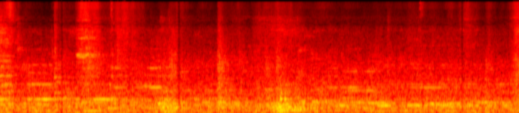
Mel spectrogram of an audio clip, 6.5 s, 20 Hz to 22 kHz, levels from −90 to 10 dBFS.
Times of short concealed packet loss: 0.76-0.80, 2.22-2.26, 5.76-5.80

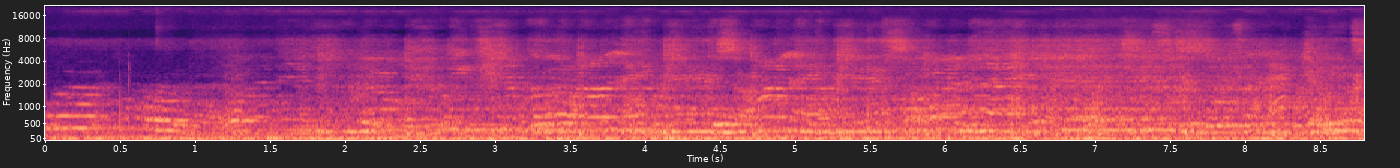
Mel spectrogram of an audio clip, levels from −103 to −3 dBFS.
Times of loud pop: 0.49-0.57

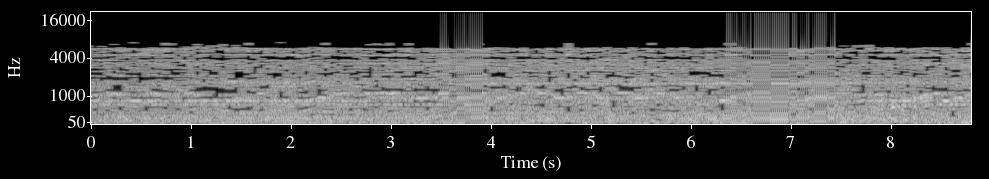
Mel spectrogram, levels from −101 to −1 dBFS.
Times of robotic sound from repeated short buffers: 3.50-3.94, 6.36-7.46

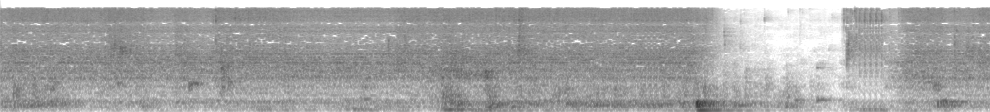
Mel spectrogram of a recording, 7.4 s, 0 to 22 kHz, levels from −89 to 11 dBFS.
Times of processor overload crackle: none

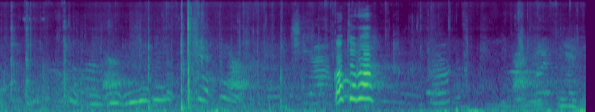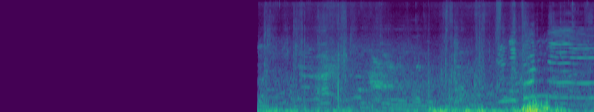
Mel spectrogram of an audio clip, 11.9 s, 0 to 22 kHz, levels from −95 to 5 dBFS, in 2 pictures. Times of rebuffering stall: 5.85-8.53

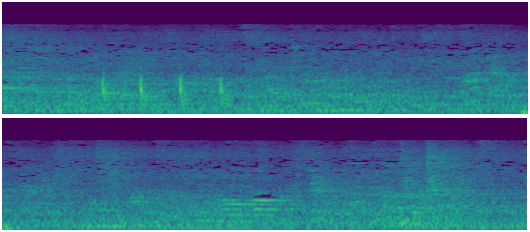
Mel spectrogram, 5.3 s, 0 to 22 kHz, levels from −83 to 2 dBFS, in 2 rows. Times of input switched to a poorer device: none

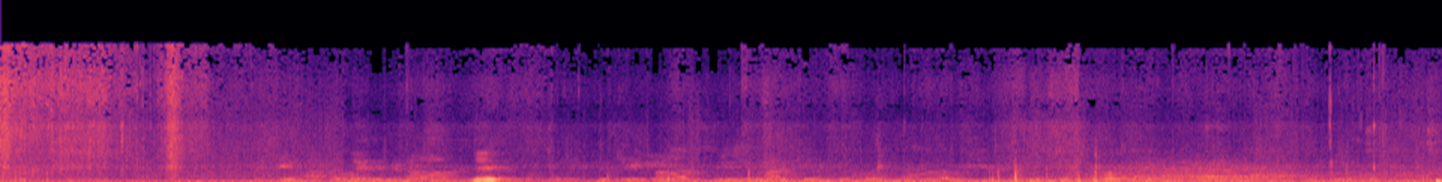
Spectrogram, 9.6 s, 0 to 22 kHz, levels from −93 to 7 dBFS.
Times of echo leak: none

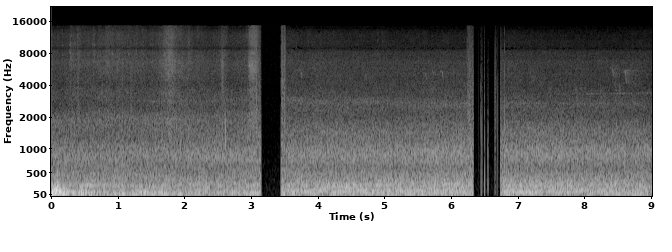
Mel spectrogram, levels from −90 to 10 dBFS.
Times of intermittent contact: 3.07-3.52, 6.23-6.79

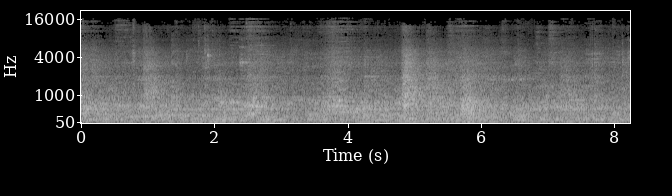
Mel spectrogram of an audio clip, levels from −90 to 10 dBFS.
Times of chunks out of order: 2.52-2.56, 5.76-5.80, 7.64-7.70

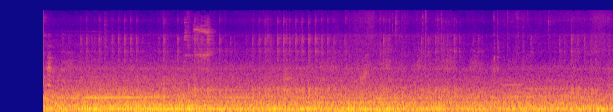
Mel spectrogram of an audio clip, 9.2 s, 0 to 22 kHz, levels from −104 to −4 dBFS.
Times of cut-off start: 0.00-0.64

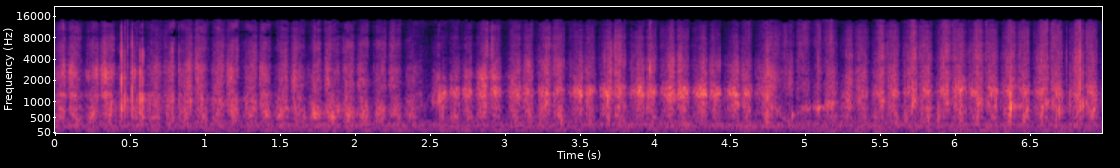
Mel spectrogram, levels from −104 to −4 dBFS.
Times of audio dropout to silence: none

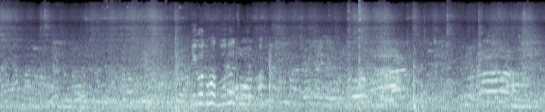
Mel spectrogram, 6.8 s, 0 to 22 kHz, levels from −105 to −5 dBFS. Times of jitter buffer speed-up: none

